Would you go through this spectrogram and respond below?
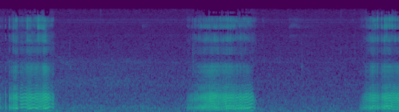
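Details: Sleeping small dog having a nightmare, giving hoarse snores: three rattling, buzzy bursts roughly three seconds apart, each lasting about a second, with near silence between them.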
